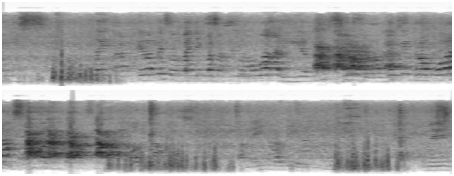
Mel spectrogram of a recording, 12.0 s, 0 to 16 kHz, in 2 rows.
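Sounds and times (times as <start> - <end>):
voices in room: 0.0 - 12.0
dog barking: 4.2 - 5.5, 6.2 - 7.7.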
